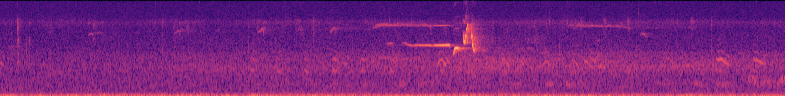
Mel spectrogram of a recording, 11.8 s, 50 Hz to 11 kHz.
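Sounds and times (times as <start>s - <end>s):
Japanese bush warbler song: 0.0s - 11.7s.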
